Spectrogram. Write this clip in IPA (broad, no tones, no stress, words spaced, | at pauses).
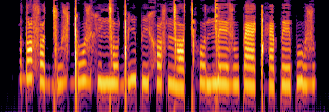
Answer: dˤosˤod ɡ͡ǀuzɡ͡ǃozxi ŋ͡ǀoɡ͡ǃipi xosˤŋ͡ǀɒǀʰod ŋ͡ǀezu pæǃʰæ pe puz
